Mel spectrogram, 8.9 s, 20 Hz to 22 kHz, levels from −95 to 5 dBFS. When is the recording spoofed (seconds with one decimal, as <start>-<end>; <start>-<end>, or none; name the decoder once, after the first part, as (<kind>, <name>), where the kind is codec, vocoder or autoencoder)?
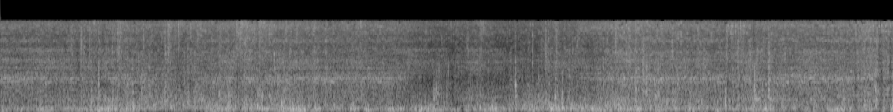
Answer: none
